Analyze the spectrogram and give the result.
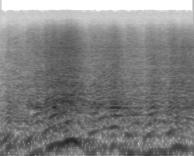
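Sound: car engine running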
